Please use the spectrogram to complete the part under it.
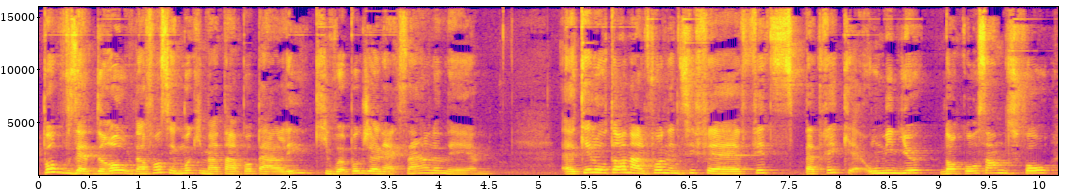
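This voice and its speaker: A woman's voice: medium pitch, normal speed. A young woman with a Québécois accent hosting a live cooking stream, chatting casually and answering viewers. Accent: Québécois French. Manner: chatty and animated, full of fillers. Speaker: cooking show host. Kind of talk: live-stream cooking chat reading comments. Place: home kitchen. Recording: echoey room with faint noise.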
